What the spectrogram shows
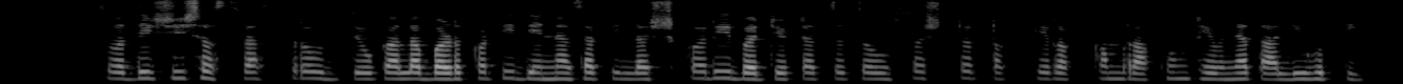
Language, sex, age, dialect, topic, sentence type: Marathi, male, 60-100, Varhadi, banking, statement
